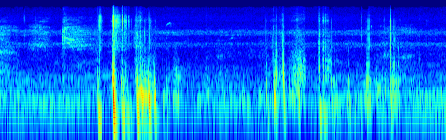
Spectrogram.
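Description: Knocks and bumps from someone climbing a playground rock wall with a phone in hand: a loud cluster of knocks about a second in, then a few lighter taps near the end.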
